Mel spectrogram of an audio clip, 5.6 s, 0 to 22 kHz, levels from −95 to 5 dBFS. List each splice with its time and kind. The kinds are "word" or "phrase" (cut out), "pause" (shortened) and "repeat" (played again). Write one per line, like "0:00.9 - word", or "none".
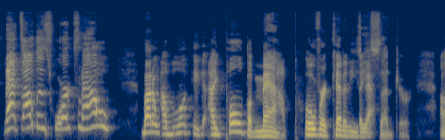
0:02.0 - word
0:03.1 - word
0:04.5 - word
